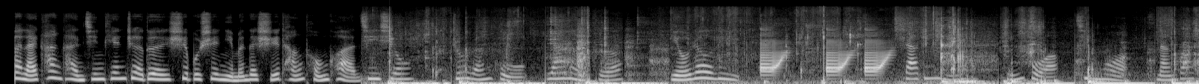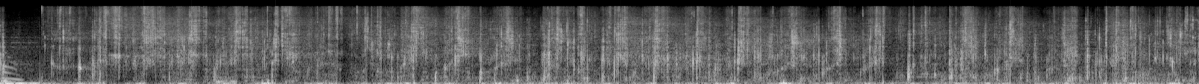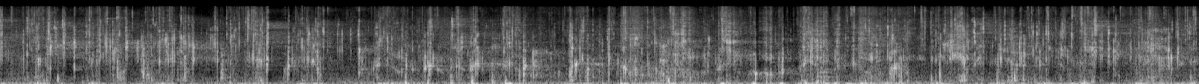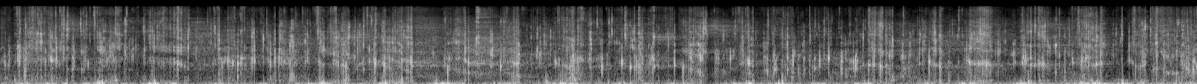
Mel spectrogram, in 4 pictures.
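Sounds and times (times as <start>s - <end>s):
dog chewing and crunching: 3.6s - 47.9s.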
